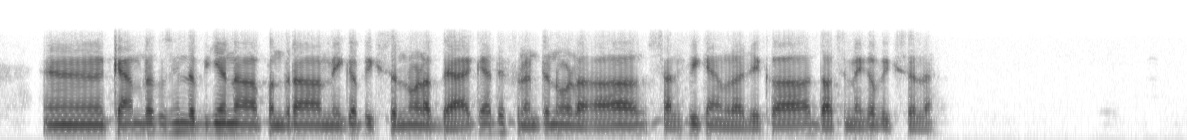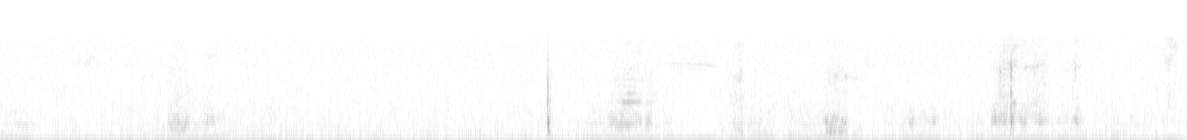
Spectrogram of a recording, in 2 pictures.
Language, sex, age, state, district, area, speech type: Dogri, male, 30-45, Jammu and Kashmir, Udhampur, rural, conversation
